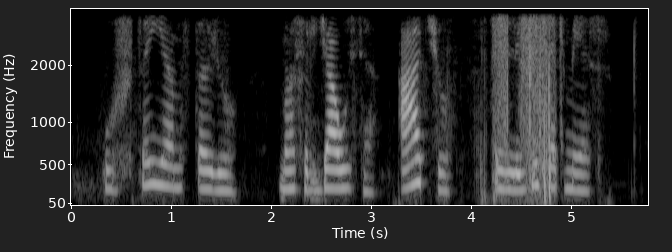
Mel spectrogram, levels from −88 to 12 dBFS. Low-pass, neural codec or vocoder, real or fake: 3.6 kHz; none; real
